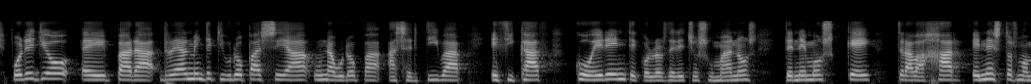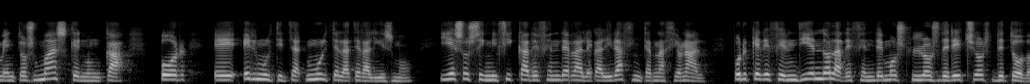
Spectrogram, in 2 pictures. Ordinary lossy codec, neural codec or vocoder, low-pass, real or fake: none; codec, 16 kHz, about 1 kbps, DyCAST, with the encoder's durations; none; fake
